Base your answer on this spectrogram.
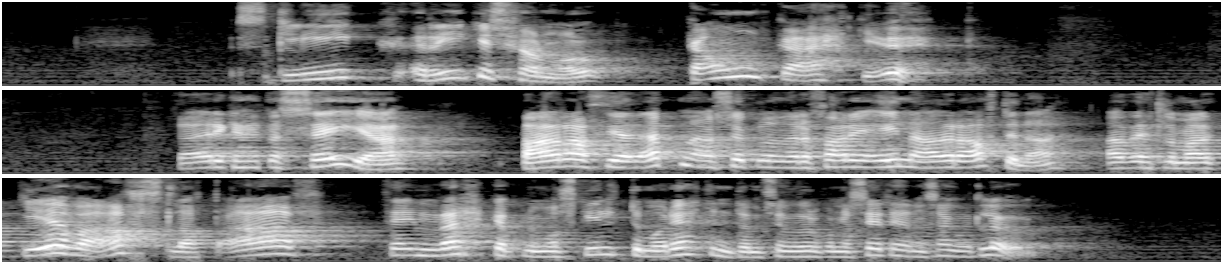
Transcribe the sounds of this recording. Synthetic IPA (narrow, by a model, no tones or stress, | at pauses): st̪liːkriːcɪsfjɔɾmo̰wl | kawŋkaɛhcɪʏhp | θaðɛɾɛhcɪ̥hɛjht̪aðseːja | paːɾaːθiaðɛtnaasœːplanɪɾafaːɾjaeːjnaːðejɾaawft̪ɪnaaðvɪɛht̪lʏmaðcɛːvaafst̪lawht̪avθejmvɛr̥kœpnʏmascɪlt̪ʏmawɾjɛht̪ɪnt̪ʏmsɛmvɪvœɾpunasɛːt̪ajɛt̪asamŋkʰɛnt̪lœːɣʏ̰m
